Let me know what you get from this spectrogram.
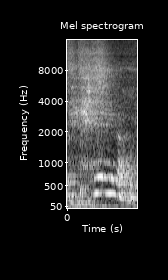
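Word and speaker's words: ה: 이거를 뭐라고 하냐면 해라고 읽어요. 해. 읽을 때 해.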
